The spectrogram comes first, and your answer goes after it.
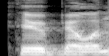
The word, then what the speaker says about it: Théau Peronnin: So indeed, I'm Théau Peronnin.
